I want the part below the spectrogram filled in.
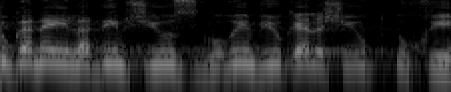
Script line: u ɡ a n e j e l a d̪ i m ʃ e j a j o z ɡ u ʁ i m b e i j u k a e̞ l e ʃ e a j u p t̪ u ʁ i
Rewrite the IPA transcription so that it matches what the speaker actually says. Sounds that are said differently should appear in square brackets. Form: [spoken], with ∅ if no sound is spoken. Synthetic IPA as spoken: u ɡ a n e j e l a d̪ i m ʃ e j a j [u] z ɡ u ʁ i m [v] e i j u k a e̞ l e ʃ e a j u p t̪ u [χ] i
